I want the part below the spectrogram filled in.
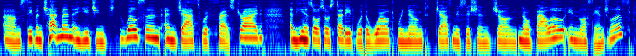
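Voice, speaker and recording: Woman hosting a podcast interview. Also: fairly low pitch. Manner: reads a long guest introduction, with fillers. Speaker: podcast host. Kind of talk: casual interview.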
